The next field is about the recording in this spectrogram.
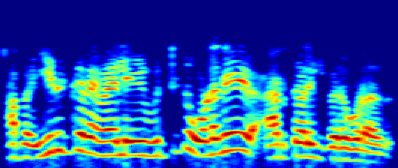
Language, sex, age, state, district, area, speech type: Tamil, male, 18-30, Tamil Nadu, Nagapattinam, rural, conversation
